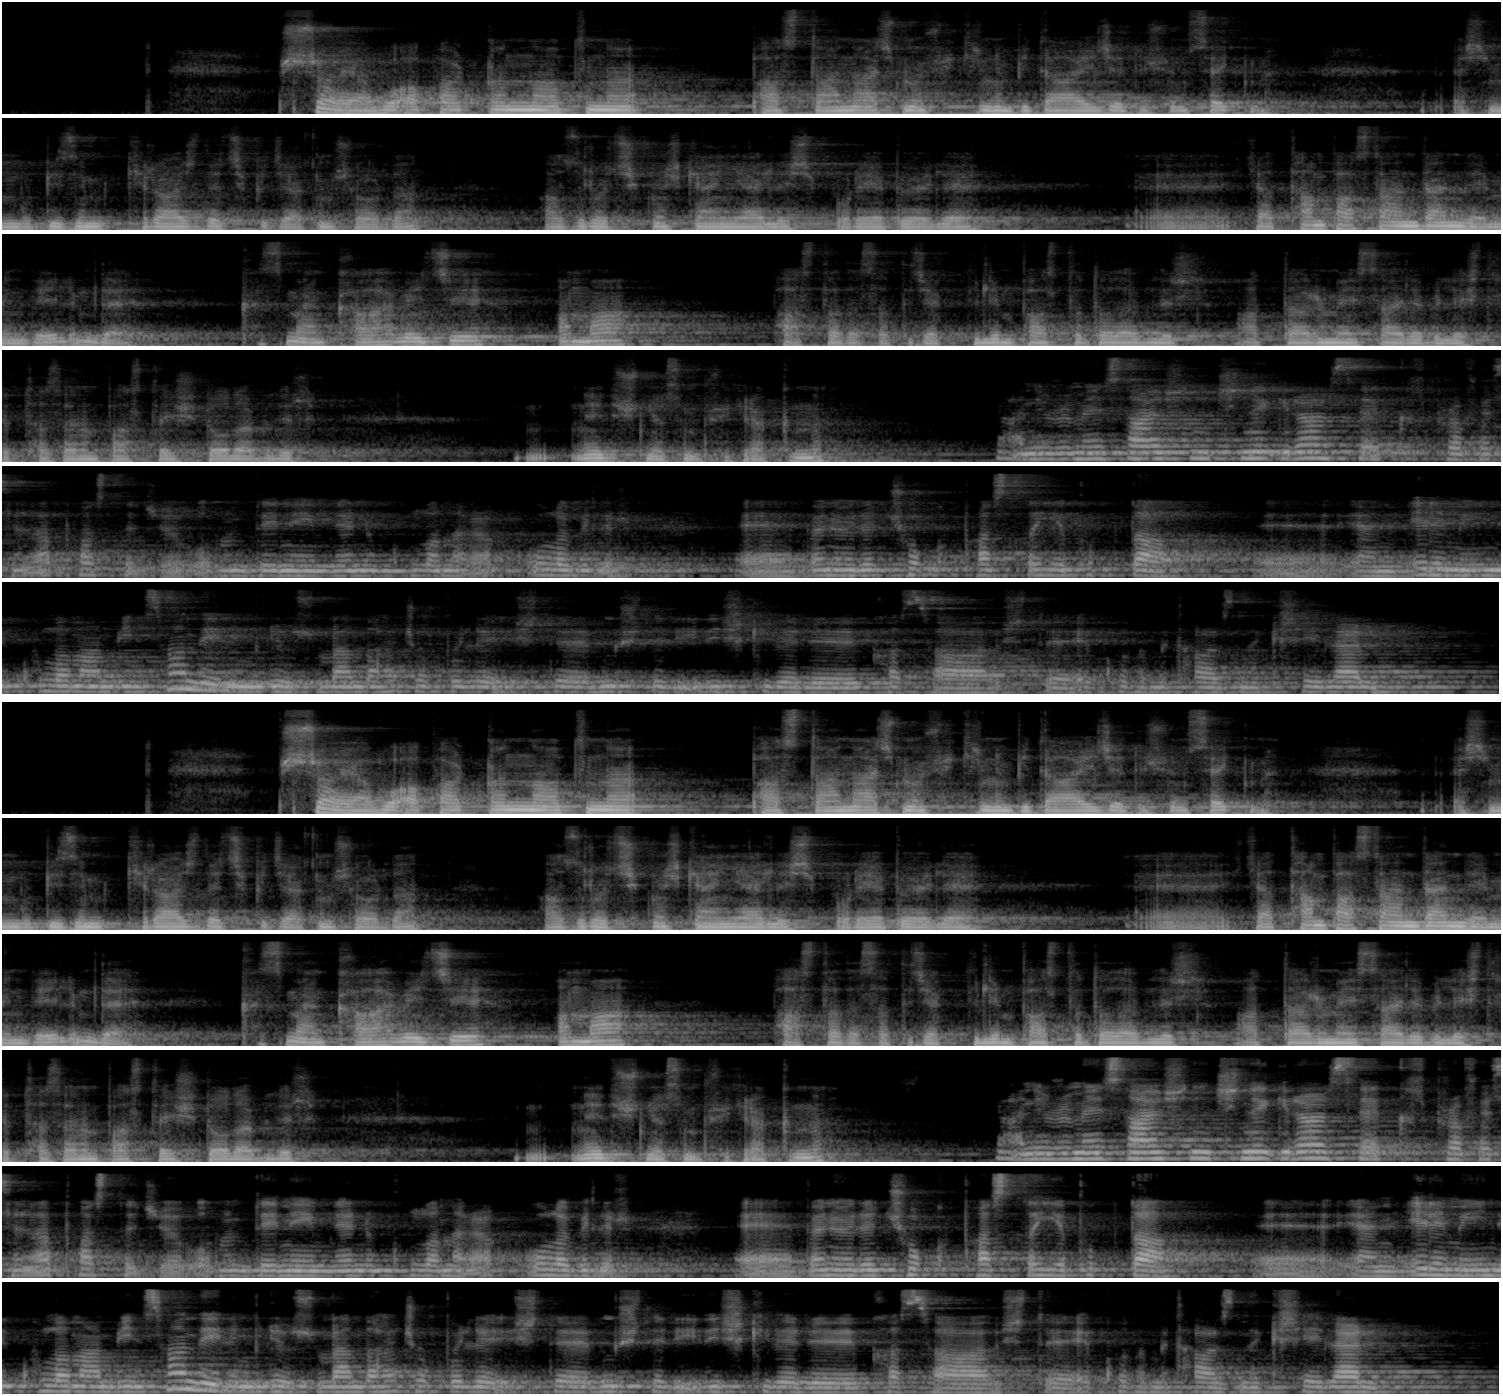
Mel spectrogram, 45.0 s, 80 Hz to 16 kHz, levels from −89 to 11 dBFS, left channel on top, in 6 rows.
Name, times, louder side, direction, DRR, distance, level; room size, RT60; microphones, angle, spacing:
voice 1, 1.4-3.2 3.7-6.4 6.6-6.8 7.3-9.6 10.2-12.4 13.1-15.7 16.2-17.5 17.8-18.2 18.8-24.0 25.1-26.7, right 2 dB, 20° right, 10 dB, 0.3 m, -29 dB
voice 2, 27.5-33.1 33.6-35.9 36.2-44.4, right 3 dB, 70° right, 9 dB, 0.9 m, -33 dB
15.5 x 10.0 x 7.7 m, 2.3 s
head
